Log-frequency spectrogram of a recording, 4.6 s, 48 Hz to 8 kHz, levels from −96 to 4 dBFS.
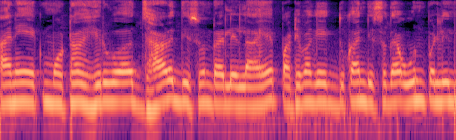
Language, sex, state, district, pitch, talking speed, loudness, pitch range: Marathi, male, Maharashtra, Sindhudurg, 190 Hz, 195 wpm, -16 LUFS, 180-195 Hz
